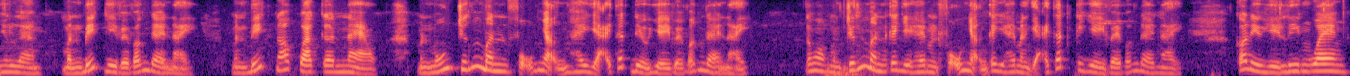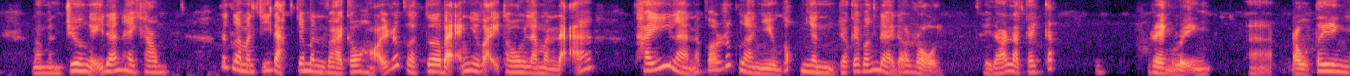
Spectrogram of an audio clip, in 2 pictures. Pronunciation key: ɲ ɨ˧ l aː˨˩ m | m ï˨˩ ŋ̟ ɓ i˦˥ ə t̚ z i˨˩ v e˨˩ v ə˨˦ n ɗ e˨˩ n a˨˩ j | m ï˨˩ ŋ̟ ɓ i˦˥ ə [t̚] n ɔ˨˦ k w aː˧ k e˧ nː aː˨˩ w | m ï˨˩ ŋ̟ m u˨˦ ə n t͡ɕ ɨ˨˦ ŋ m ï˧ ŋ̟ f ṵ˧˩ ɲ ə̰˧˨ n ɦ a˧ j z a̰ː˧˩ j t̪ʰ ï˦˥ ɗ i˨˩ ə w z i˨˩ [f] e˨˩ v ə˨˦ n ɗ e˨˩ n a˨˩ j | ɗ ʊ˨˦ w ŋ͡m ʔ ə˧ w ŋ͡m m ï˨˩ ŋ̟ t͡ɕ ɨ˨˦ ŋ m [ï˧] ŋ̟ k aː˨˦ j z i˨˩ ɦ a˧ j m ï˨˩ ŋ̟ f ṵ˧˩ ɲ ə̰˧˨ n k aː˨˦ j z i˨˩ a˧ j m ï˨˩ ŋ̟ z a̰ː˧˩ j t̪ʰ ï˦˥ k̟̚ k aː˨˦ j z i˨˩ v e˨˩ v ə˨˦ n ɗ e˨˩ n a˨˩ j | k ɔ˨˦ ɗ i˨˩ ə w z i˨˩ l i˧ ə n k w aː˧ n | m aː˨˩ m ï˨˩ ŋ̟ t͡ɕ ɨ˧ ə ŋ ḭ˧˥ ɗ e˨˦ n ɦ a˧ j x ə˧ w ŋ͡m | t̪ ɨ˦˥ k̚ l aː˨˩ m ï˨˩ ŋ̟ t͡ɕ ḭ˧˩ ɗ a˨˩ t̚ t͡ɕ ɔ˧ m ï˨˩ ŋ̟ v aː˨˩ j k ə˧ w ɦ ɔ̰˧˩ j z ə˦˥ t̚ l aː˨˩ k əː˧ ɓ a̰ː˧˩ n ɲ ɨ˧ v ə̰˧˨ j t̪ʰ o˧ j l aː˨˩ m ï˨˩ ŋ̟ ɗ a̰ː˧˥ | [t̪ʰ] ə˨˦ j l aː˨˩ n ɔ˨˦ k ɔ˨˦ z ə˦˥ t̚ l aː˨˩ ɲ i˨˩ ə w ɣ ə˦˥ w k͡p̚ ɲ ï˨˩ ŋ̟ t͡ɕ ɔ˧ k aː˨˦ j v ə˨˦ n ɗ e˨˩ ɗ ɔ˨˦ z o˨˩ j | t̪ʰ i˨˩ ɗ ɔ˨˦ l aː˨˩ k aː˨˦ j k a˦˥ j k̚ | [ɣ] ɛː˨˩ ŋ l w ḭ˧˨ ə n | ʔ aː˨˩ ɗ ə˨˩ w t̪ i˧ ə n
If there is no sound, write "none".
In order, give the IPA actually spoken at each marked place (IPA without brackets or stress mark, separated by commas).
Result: t̚, v, ï˧, t̪ʰ, z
